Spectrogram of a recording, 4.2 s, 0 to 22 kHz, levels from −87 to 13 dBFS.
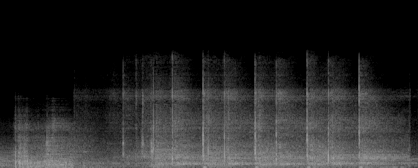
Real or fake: fake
